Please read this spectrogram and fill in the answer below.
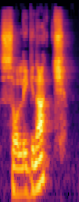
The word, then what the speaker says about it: Solignac: Jag har nämligen intervjuat den argentinske anfallaren Luis Solignac och ja, det är precis så hans efternamn uttalas, för det sa han när jag frågade honom.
